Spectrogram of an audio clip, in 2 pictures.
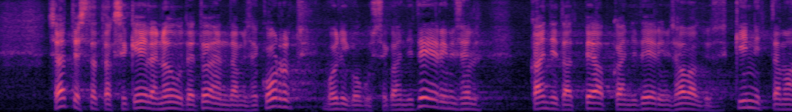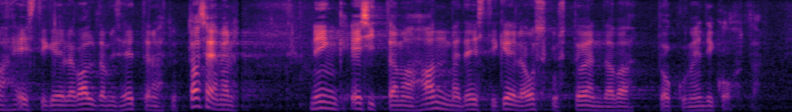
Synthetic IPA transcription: sæt̪ːe̞st̪ɑt̪ːˑɑkse̞ke̞ːle̞nɤwd̪e̞t̪ɤe̞nd̪̥ɑmise̞ko̞rd̪̥vo̞lʲiko̞ɡ̥usːe̞kɑnʲd̪id̪e̞ːɾimise̞l | kɑnʲd̪̥id̪̥ɑːt̪̚pe̞ɑb̥̚kɑnʲd̪id̪e̞ːɾimisɑvɑld̪use̞skinʲːit̪ːˑɑmɑe̞ːst̪ike̞ːle̞vɑld̪̥ɑmise̞e̞t̪ːe̞næht̪ud̪̥̚t̪ːɑse̞me̞l | niŋɡ̥e̞sʲit̪ːˑɑmɑɑnd̪̥me̞d̪e̞ːst̪ike̞ːle̞o̞skust̪ːɤend̪̥ɑvɑd̪̥o̞kːˑume̞nʲd̪̥iko̞ht̪ɑ̰

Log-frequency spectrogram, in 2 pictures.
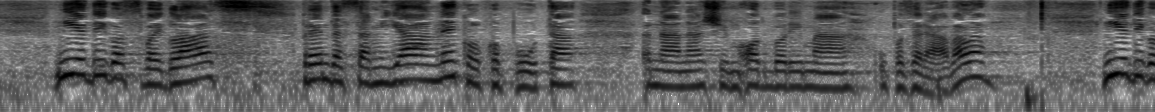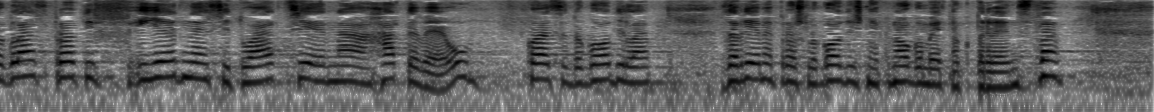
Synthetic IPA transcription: nije̞d̪iɡosʋo̞ːjɡlaːspɾemd̪asamjaːne̞ko̞lko̞puːt̪ananaʃimo̞d̪bo̞ɾimaupo̞zoɾa̰ːʋala | nije̞d̪iɡo̞ɡlˠaːspɾo̞t̪ifjed̪ne̞sit̪uaːt̪sije̞naxat̪eʋeu | ko̞jase̞d̪o̞ɡo̞d̪ilazaʋɾije̞ːmepɾo̞ʃlˠo̞ɡo̞d̪iʃɲe̞ɡno̞ɡo̞met̪no̞ɡpɾ̩ʋe̞nst̪ʋa

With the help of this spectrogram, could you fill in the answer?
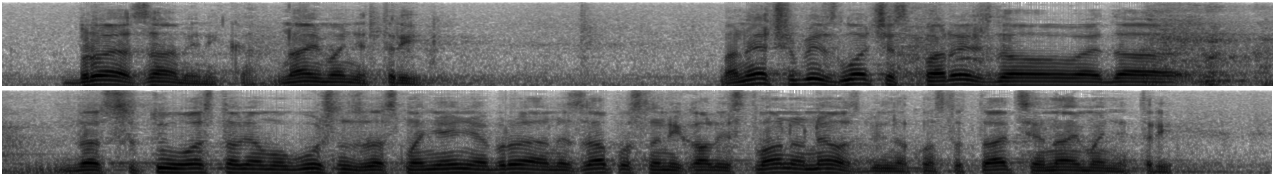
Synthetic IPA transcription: bɾo̞jazaːmjenikʰa̰najmaɲet̪ɾiː | mane̞ːt͡ʃebit̪zlˠo̞t͡ʃest̪paɾe̞t͡ʃd̪aoʋajd̪a | d̪aset̪uːo̞st̪aʋʎʲamo̞ɡuːt͡ʃnoszasmaɲe̞ːɲebɾo̞jane̞zapo̞sle̞nixalije̞st̪ʋaːɾnone̞o̞zbilʎnako̞nst̪at̪aːt̪sijanajmaɲet̪ɾiː

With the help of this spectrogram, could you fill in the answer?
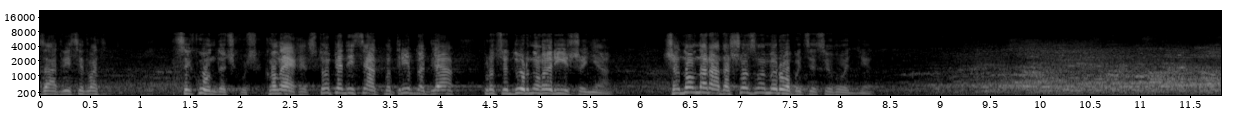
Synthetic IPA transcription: zɐd̪ʲʋʲisʲɐd̪ʋa | sekund̪ɔt͡ʃkʊkɔlˠɛɦɪst̪ɔpʲjɐd̪esʲat̪̚pɔt̪ɾʲibnɔd̪lʲɐ | pɾɔt̪sed̪urnɔɦɔɾʲiʃenʲːɐ̰ | ʃɐnɔwnɐɾɑd̪ɐʃt͡ʃɔzʋɑmɪɾɔbɪt͡sʲːɐsʲɔɦɔdʲnʲḭ

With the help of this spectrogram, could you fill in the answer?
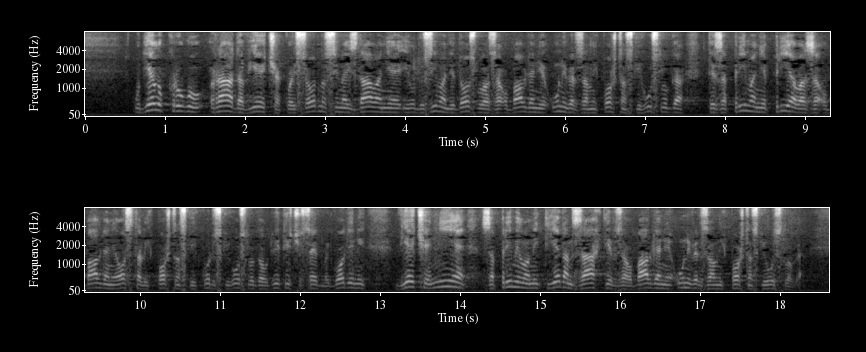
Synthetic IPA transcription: ud̪je̞lˠokɾuːɡuɾaːd̪aʋjeːt͡ɕako̞jese̞o̞d̪no̞sinaizd̪aːʋaɲe̞iod̪uziːmaɲe̞d̪o̞zʋo̞lazao̞baːʋʎaɲe̞ʔuniʋe̞ɾzalˠnixpo̞ʃt̪onskixuslˠuɡat̪e̞zapɾiːmaɲe̞pɾijaʋazaʔo̞baːʋʎaɲe̞o̞st̪aːlixpo̞ʃt̪onskixkuɾiskixuslˠuɡaud̪ʋiet̪isu̥t͡ʃese̞ːd̪mo̞jɡo̞d̪iniʋje̞ːt͡ɕe̞nije̞zapɾiːmilo̞nit̪ije̞d̪anzaːxt̪je̞ʋzaobaːʋʎaɲe̞ʔuniʋe̞ɾzalˠnixpo̞ʃt̪onskixuslˠṵɡa̰

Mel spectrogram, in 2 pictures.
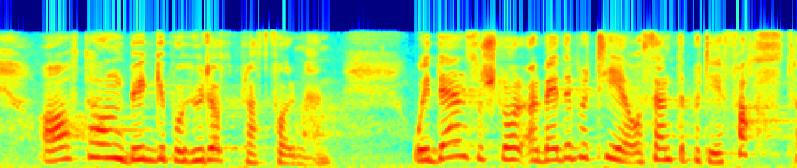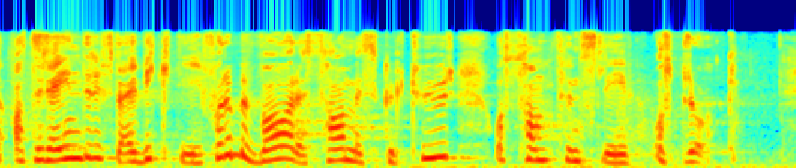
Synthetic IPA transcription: ʔɑːʋt̪ʰɑːln̩bʏɡːəɾpʰɔɦʉːd̪ɑlspʰlɑt̪fɔɾmə̰n | ʔɔɪd̪ɛnsɔʂɭoːɾɑɾbæɪd̪əɾpɑʈʰiːəɔsɛnt̪əpɑʈiːəfɑst̪ɑt̪ɾæɪnd̪ɾɪft̪ɑæɾʋɪkt̪ɪfɔɾɔbəʋɑːɾəsɑːməskʰːʉlt̪ʰʉːɾɔsɑmfʉnsliːʋɔspɾoːk

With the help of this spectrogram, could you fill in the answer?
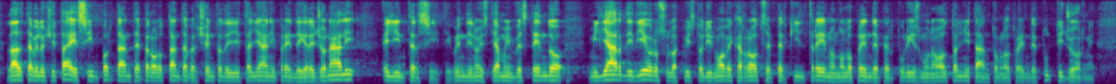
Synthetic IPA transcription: lalt̪avelot͡ʃit̪aɛsiːmport̪ant̪epeɾɔlot̪ːant̪apert͡ʃɛnt̪od̪eʎːit̪aljaːnipɾɛnd̪eiɾed͡ʒonaːli | eʎːiːnt̪ersiːt̪ikwind̪inojst̪jaːmoiɱvest̪ɛnd̪o | miljard̪id̪iɛwɾosulːakːwist̪od̪inwɔːvekarːɔt̪sːeperk̟iːlt̪ɾɛːnononlopɾɛnd̪epert̪uɾizmounavɔlt̪aoɲːit̪ant̪omalopɾɛnd̪et̪ut̪ːiːd͡ʒorni

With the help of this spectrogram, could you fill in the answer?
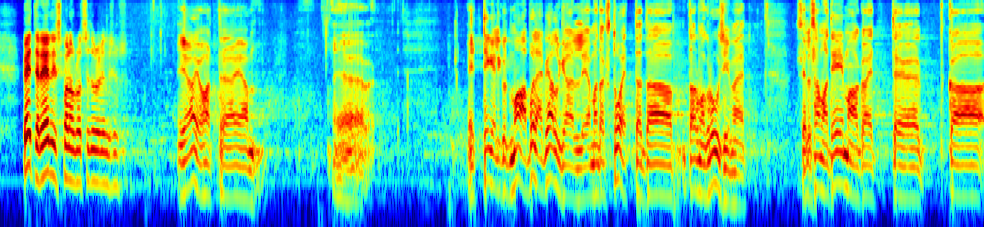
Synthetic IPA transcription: pe̞ːt̪eɾernispɑnupro̞t̪se̞d̪uːɾinekysimus | jɑjuɦɑt̪ːˑɑjɑjɑ | ḛt̪ːe̞ɡ̥e̞likːˑult̪mɑːpɤlebjɑlɡeɑljɑmɑt̪ɑhːkst̪o̞e̞t̪ːˑɑd̪ɑt̪ɑrmokruːsimæːd̪ | se̞lːesɑmɑt̪e̞ːmɑɡɑe̞t̪ | kɑ

